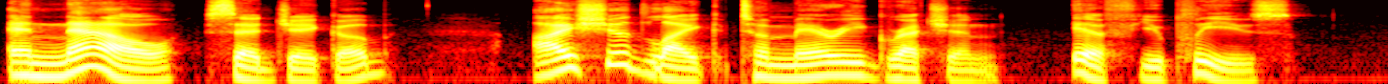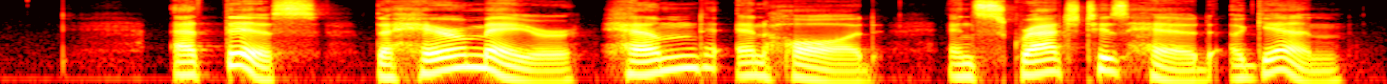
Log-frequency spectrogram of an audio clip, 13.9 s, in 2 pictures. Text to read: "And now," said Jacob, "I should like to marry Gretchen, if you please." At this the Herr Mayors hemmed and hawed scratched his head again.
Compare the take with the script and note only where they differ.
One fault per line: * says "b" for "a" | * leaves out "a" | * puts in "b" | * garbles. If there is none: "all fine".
* says "Mayor" for "Mayors"
* puts in "and"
